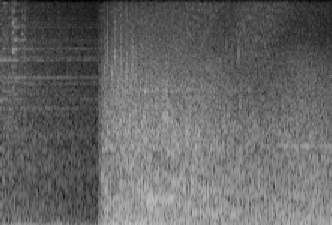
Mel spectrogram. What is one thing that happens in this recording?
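A blade clangs against metal with a sharp ring.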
